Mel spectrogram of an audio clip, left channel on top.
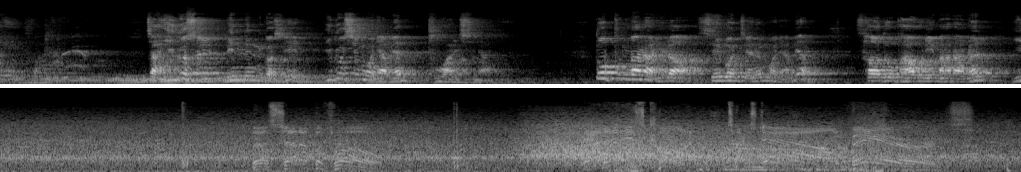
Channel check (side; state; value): both; different; correlation 0.00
